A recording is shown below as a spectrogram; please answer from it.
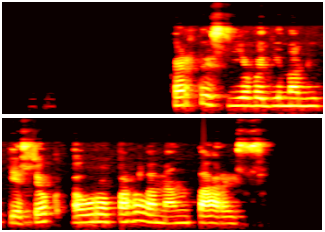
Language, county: Lithuanian, Kaunas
